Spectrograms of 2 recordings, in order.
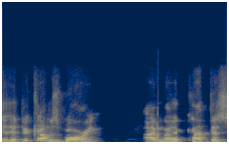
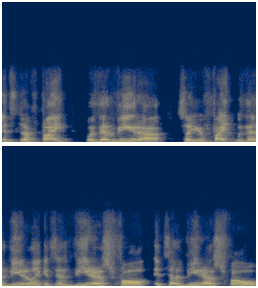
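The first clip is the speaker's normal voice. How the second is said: mild, high-pitched yell; 6 semitones higher than usual. Director coaching an actor through a scene; screaming. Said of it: "I'm screaming".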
